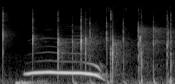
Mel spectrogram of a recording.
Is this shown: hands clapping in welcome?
yes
